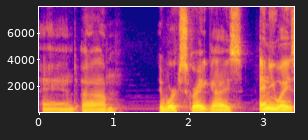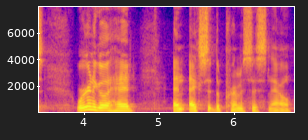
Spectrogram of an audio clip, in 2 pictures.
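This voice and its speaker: A young man in his twenties, a bit sick and hoarse, chatting loosely to viewers about his car project. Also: mid-range voice, a little mellow. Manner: loose and joking, addresses viewers as guys. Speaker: car vlogger. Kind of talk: casual vlog chat. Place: home bedroom, then cold outdoor garage.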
